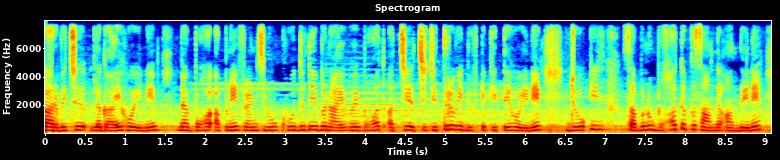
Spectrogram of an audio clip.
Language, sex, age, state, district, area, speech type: Punjabi, female, 18-30, Punjab, Tarn Taran, urban, spontaneous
